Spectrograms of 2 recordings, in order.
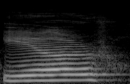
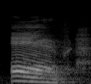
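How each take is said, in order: First: The word sounds like 'ear'. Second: The word sounds like 'air'. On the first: The speaker calls it wrong. "you might pronounce it as uh, ear or here" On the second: The speaker calls it right. "It is air"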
